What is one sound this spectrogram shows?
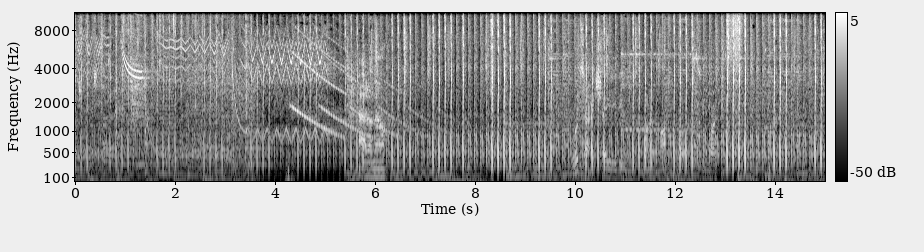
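Video game music plays with a steady, quick beat.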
